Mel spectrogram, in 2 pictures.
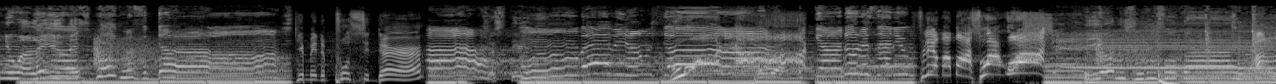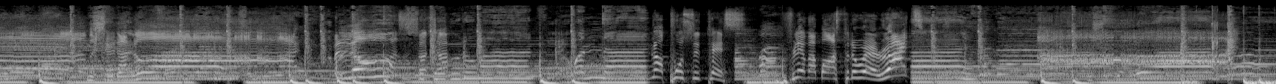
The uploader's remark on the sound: LIVE AUDIO SET FROM ISLAND BREAKOUT KAVOS 2023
